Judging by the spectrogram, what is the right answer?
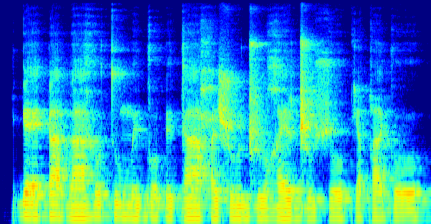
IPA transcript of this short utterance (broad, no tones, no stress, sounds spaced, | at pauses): ɠ ɛ ɠ a b a ɦ o t u m ɘ ɡ o ʔ ɘ ɡ a ħ ɘ ʂ u ɖ͡ʐ u ʁ ɛ ɖ͡ʐ u ʃ o k i q ɛ k o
